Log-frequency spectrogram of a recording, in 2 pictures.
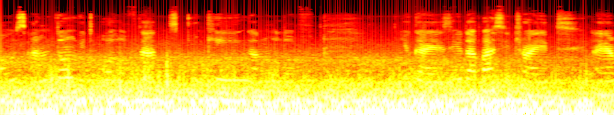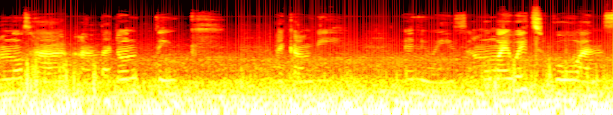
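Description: Steady low rumble of a moving car heard from inside the cabin, with a woman talking over it.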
